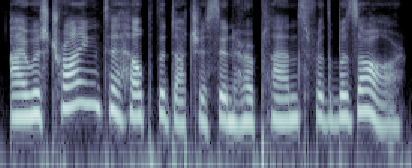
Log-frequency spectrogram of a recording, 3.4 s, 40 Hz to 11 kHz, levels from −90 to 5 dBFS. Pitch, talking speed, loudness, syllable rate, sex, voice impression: 230 Hz, 225 wpm, -17 LUFS, 4.6 syllables/s, female, feminine, adult-like, powerful, intellectual, sharp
